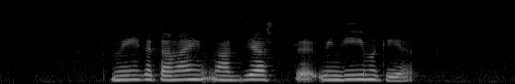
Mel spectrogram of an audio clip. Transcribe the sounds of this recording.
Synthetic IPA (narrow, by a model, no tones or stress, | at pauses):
miːkət̪amaimad̪jast̪ə̰ʋind̪iːməkijəl̰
